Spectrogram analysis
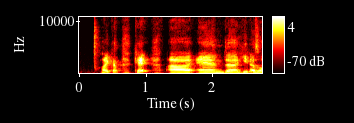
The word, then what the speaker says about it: Pyka: Pyka. Pyka.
